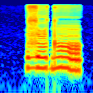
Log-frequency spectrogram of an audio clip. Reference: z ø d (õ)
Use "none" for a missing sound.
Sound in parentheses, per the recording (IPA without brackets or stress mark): õ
